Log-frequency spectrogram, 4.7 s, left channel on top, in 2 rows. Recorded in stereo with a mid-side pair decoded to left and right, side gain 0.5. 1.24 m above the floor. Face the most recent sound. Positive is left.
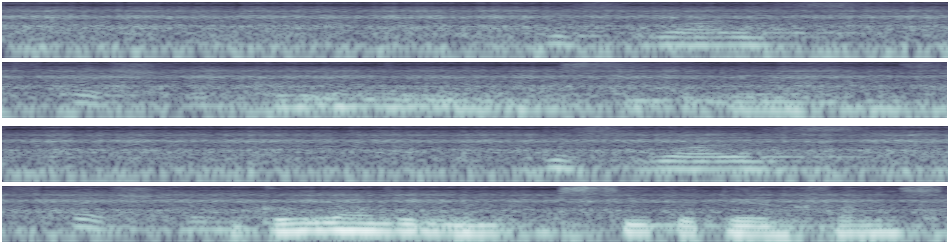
turn(degrees=-65)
